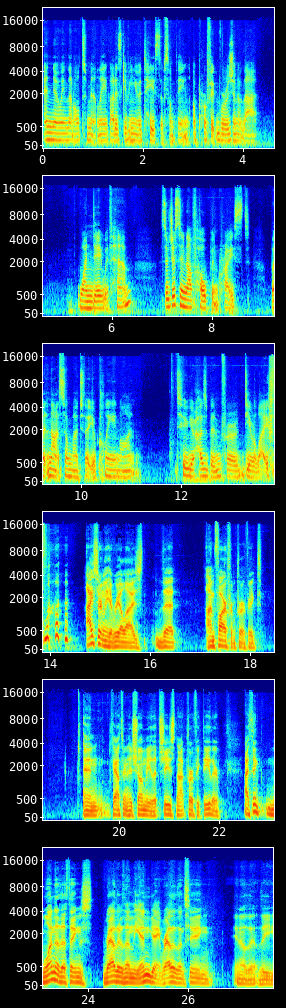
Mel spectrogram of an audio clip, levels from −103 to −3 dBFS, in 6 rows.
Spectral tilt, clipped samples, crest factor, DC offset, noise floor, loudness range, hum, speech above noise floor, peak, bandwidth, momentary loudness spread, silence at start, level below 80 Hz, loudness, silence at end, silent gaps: -5 dB/octave; under 0.1%; 22 dB; under 0.1%; -66 dBFS; 8 LU; none; 42 dB; -4 dBFS; 17.5 kHz; 12 LU; 0 s; -50 dBFS; -25 LUFS; 0 s; none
